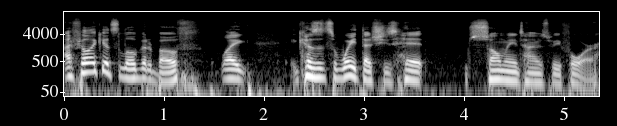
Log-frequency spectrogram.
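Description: In a normal speaking voice, a man with an American accent talks at a fairly quick pace with a medium pitch and lively intonation. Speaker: podcast co-host. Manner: casual, joking, profane.

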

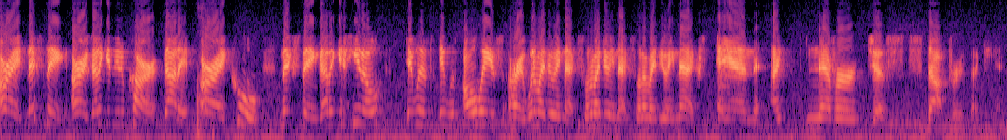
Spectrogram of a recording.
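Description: Bright, sharp tone from a woman speaking at a high pitch. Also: ordinary pitch variation, moderate pace, big swings in loudness. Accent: American. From Arizona. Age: 20s. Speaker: single mother. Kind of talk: casual interview.

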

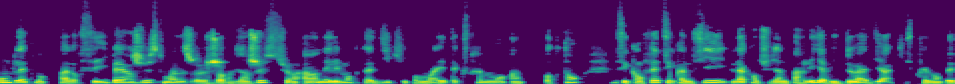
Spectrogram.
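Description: A woman's normal speaking voice at medium pitch, fairly quick, with ordinary pitch variation, big swings in loudness, and a dry, close sound without echo. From Paris suburbs, France. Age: 30s. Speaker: doula. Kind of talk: casual interview.

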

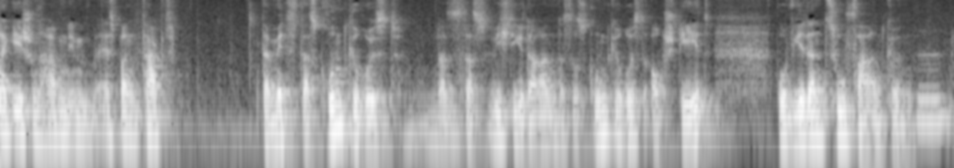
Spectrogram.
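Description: Amid noticeable background noise and audible room echo, a man speaks fairly slowly at a medium pitch. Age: 60s. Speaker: public transport executive. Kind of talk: interview. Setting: on site at the transport company.

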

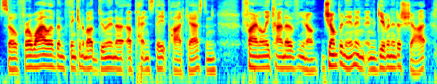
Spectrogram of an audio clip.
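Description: An American-accented man at a very fast pace, medium in pitch, with a bright, sharp tone. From Long Island, New York. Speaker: college football podcast host. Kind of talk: casual podcast monologue.

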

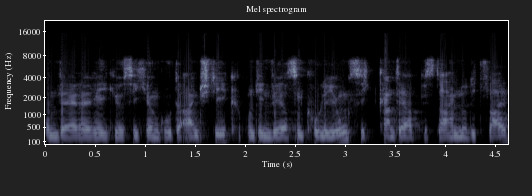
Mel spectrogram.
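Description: In a dry, close recording with no echo, a man at medium pitch talks at a moderate pace with a dark, mellow tone and monotone, flat intonation. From northern Switzerland, Schaffhausen. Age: 20s. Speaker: paintball player. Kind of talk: interview.

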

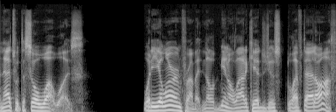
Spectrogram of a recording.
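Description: With an Upper Midwest accent, a man speaks at a fairly slow pace. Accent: Upper Midwest (Minnesota). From northern Minnesota, Iron Range. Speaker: retired high school English teacher. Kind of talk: casual interview.

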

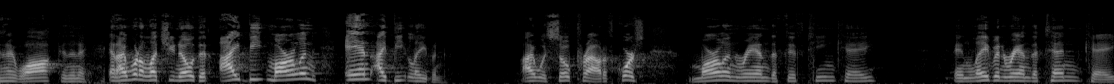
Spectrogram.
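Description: A man with an American accent and a high pitch speaks at a moderate pace in a bright, sharp tone, with ordinary pitch variation, big swings in loudness, and long, frequent pauses over a quiet background. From Florida, US. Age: 50s. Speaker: lay preacher. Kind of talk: sermon.

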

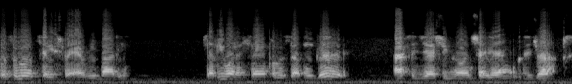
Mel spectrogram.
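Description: A man with an American accent talks at a very fast pace, broken up by long, frequent pauses. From New Jersey. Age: 20s. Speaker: rapper. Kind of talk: casual chat.

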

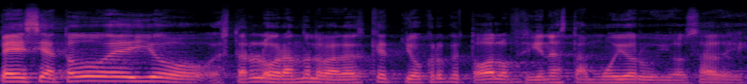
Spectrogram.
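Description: Fairly high in pitch, a man speaks with an unremarkable speaking voice. His pace is fairly quick and his intonation fairly even. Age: 20s. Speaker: architect and real estate developer. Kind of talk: interview. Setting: office.

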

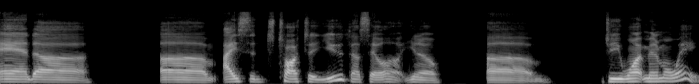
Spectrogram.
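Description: A man with an American accent speaks at a fairly slow pace and a medium pitch, with ordinary pitch variation, long and frequent pauses, and a quiet background. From Philadelphia. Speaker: financial advisor. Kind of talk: interview.

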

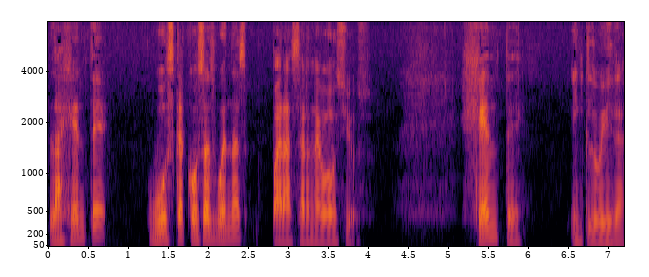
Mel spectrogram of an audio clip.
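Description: A man with a northern Mexican accent, very slow with long, frequent pauses, a dark, mellow tone and lively intonation, in a dry, close sound with no echo against a quiet background. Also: medium pitch for a man. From northern Mexico. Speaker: podcaster. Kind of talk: casual monologue. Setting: in a car.

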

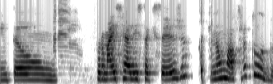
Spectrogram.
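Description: A woman at a fairly slow pace. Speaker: podcast host. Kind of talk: interview. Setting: video call.

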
